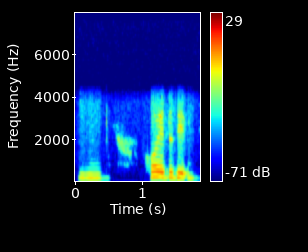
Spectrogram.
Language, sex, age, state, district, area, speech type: Manipuri, female, 18-30, Manipur, Thoubal, rural, conversation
